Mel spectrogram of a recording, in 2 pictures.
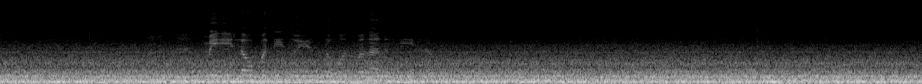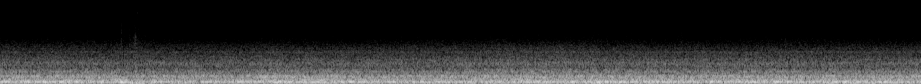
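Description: Tyres rumble steadily on a rough road.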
